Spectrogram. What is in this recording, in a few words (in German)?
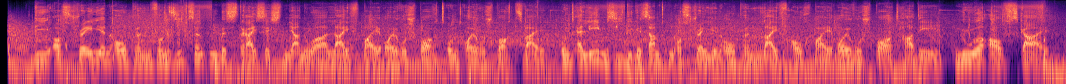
WERBUNG; EUROSPORT AUSTRALIAN OPEN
